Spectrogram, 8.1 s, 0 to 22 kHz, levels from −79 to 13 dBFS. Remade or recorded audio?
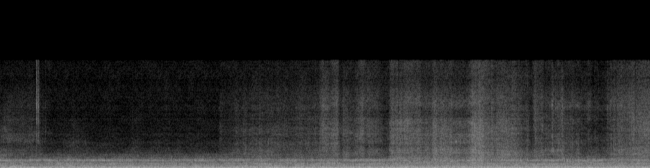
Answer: remade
